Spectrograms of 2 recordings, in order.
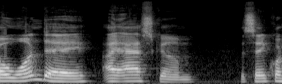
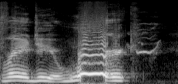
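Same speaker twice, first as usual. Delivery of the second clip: raised voice that cracks partway through; 3 semitones higher, 7 dB louder than usual. Retelling telling a friend to do his work, imitating a voice crack. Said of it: "But my voice cracked".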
